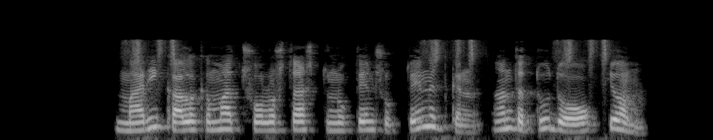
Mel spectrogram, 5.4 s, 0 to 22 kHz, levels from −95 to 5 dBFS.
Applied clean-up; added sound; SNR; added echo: none; Rattle (instrument); 18 dB; none.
